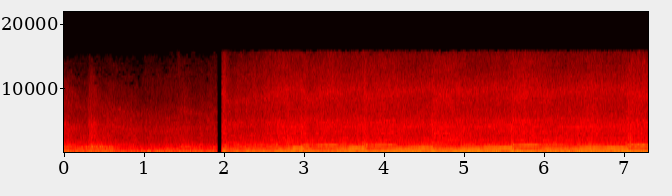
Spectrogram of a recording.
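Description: A racing car engine revs and screams higher through the gears, with a short cut-out at the first shift.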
